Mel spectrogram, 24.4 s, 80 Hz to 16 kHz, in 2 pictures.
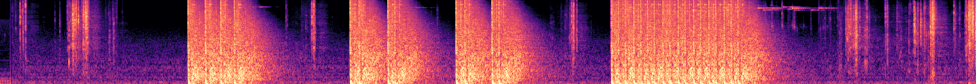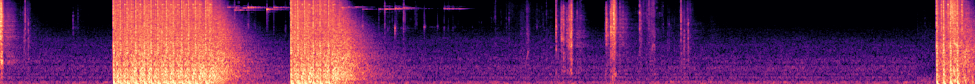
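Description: UMP 9 submachine gun in the video game Ready or Not, firing in several loud sustained automatic bursts, some short and some lasting over a second, separated by quiet gaps.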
